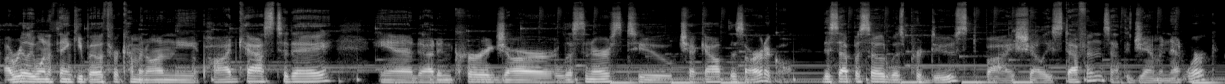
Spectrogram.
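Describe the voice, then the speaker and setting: A man's voice: on the low side, normal speed, music in the background. A man who is a physician hosting a medical podcast, talking conversationally with informal, affirming phrasing.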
